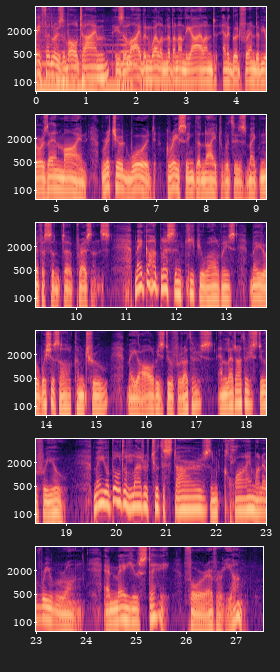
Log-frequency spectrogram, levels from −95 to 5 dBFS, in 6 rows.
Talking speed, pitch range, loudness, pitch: 165 wpm, 95-120 Hz, -14 LUFS, 105 Hz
